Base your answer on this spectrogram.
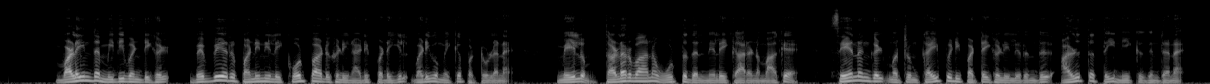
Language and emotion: Tamil, neutral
